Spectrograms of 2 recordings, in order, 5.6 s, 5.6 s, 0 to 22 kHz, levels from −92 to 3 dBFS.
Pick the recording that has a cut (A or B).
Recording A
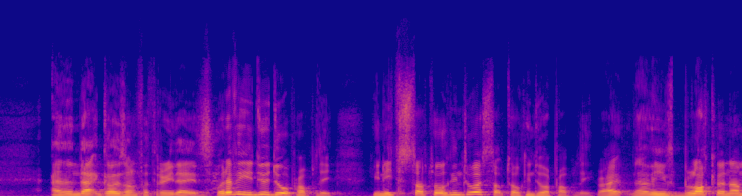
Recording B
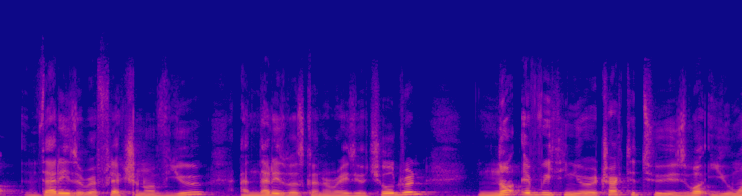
A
